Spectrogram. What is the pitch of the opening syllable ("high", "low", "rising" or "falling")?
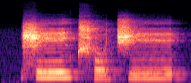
high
